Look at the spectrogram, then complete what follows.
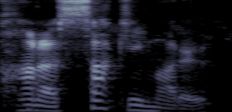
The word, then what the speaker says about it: Hanasakimaru: Kururugi instead says it as Hanazakimaru instead of Hanasakimaru. I mean, it works because Kururugi's accidentally saying the name wrong because, sure.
